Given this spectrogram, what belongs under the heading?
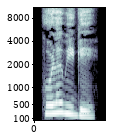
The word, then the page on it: ಗಾಲಿವಕ್ಕಿ: gālivakki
